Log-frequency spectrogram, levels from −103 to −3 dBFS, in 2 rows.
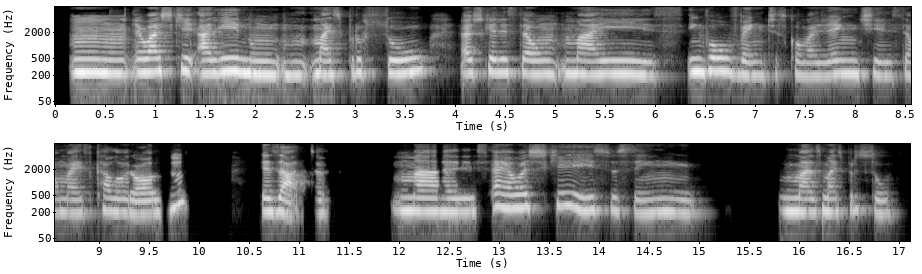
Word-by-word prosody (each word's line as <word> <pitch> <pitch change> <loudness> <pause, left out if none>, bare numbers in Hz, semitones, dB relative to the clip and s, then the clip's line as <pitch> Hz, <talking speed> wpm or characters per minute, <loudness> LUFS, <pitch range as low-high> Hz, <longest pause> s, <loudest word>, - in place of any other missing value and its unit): Hum, 235 -1 +6
eu 235 0 +4
acho 245 0 +5
que 245 -2 +1
ali 230 +3 +6
num 235 -2 +6 0.5
hum, - - -20
mais 215 0 +1
para 225 +2 -8
o 230 - -2
sul, 230 +2 0 0.3
acho 230 0 -2
que 245 - -1
eles 235 0 -1
tão 220 -1 -1
mais 215 -3 0
envolventes 225 -4 +1
como 210 -4 -8
a 195 0 -6
gente, 220 +2 -3
eles 200 -1 -8
são 200 0 -9
mais 195 -1 -7
calorosos. 195 -3 -3 1.0
Exato. 205 -2 0 0.6
Mas, 215 -2 0
é 265 -1 0
eu 250 +1 +1
acho 265 0 -3
que 285 - -9
isso 230 -5 -4
sim, 195 -2 -8 0.7
mas 215 -1 -1
mais 205 -1 -3
para 215 +2 -12
o - - -12
sul. 190 -5 -12
220 Hz, 130 wpm, -22 LUFS, 205-235 Hz, 1.0 s, Hum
